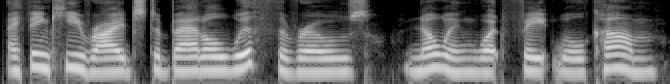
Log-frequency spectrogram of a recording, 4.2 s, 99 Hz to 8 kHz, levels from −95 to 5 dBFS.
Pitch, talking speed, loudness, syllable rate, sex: 205 Hz, 200 wpm, -17 LUFS, 4.4 syllables/s, female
